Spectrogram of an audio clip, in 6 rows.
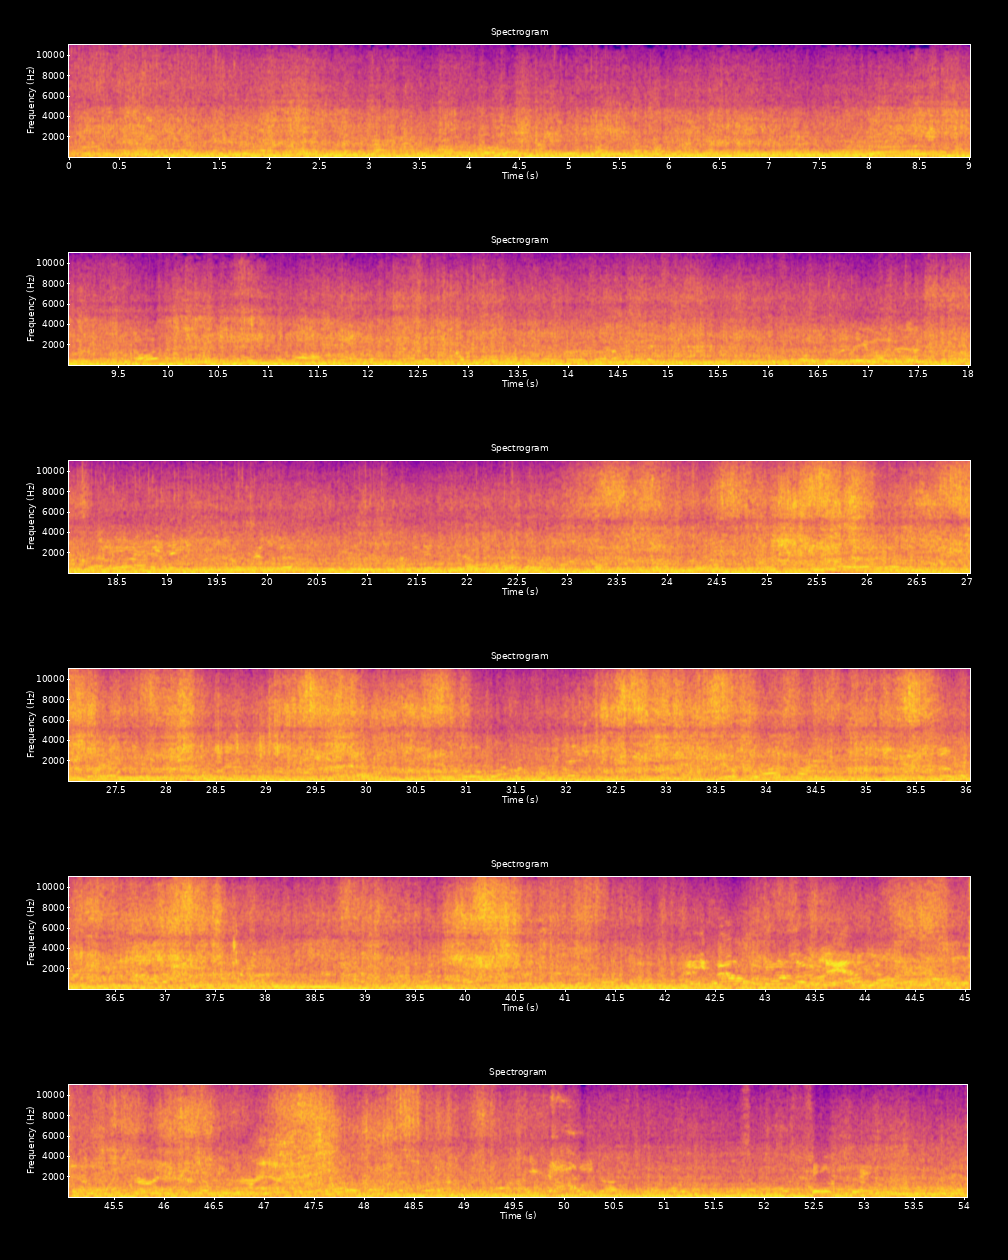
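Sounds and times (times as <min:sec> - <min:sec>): race car engines: 0:00.0 - 0:54.0.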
